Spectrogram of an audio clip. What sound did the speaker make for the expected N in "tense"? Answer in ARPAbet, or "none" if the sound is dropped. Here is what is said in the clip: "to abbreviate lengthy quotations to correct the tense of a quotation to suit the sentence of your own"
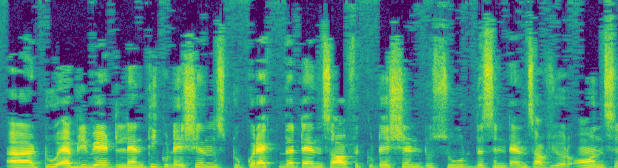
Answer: N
